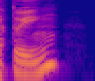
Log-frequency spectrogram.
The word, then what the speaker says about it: tuyển: Ứng phanh gì ơi, chữ này đọc là tuyển, tuyển ngạ An Cát Lạc rất khó khăn nói, ứng tuyển lần này đúng rồi. Các nữ nhân hầu gia trang đồng thanh cười, thành âm sai là thành chữ khác đấy.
